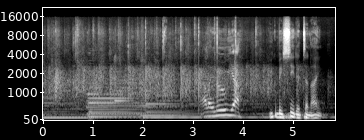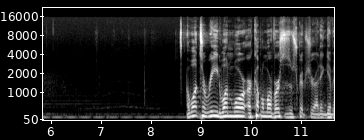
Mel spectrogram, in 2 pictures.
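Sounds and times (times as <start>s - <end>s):
audience clapping: 0.0s - 6.0s
sustained keyboard or organ chords: 0.0s - 6.9s
speech: 3.2s - 5.7s, 8.7s - 11.6s.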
